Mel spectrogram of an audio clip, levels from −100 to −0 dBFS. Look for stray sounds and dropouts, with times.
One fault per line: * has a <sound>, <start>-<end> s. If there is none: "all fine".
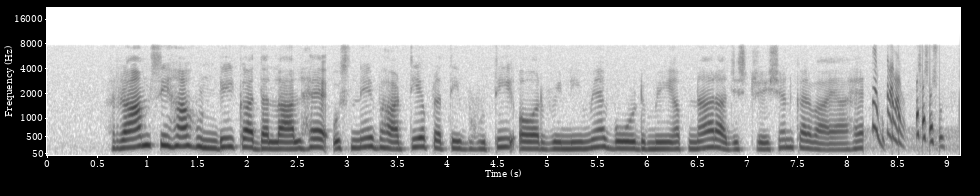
* has a chirp, 8.3-9.0 s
